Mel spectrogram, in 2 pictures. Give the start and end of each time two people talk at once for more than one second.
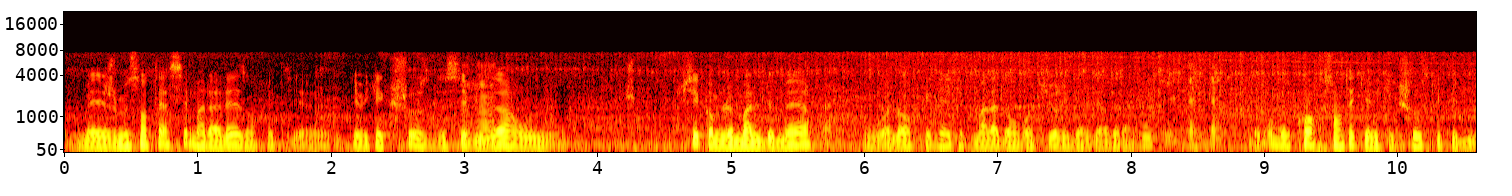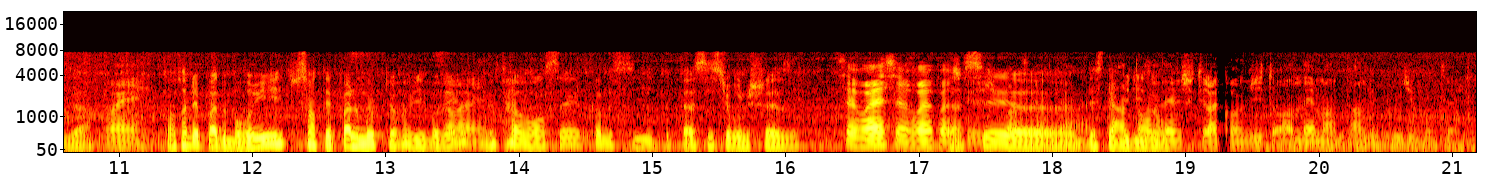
17.2-18.9

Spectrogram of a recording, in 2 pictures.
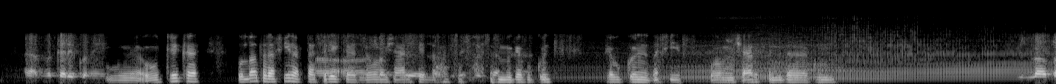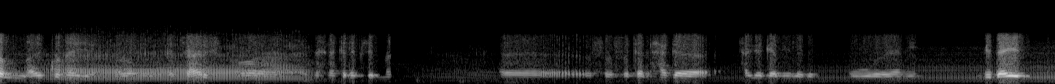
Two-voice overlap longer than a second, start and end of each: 3.1-5.0

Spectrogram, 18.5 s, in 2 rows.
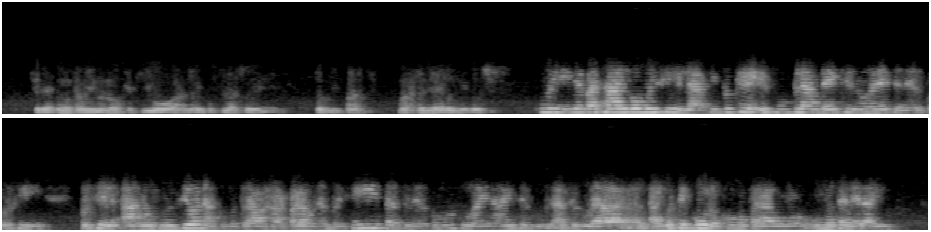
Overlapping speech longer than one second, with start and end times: none

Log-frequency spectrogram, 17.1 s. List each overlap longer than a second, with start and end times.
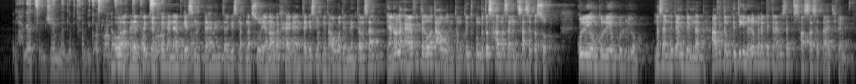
2.2-4.0

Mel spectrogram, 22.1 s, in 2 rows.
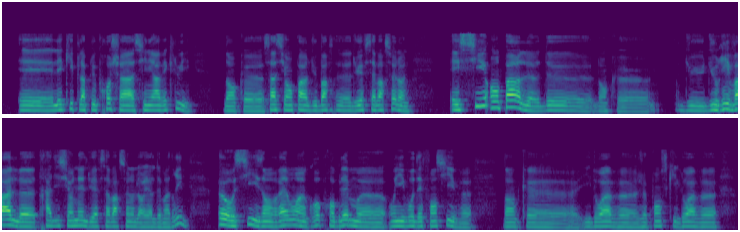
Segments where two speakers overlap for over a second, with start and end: none

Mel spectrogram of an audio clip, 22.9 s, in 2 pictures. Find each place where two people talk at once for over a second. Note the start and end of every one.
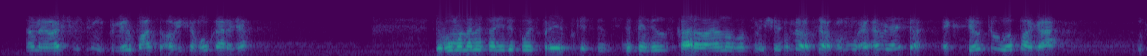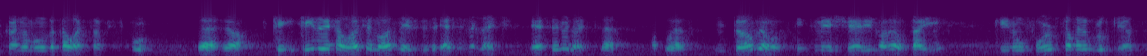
none

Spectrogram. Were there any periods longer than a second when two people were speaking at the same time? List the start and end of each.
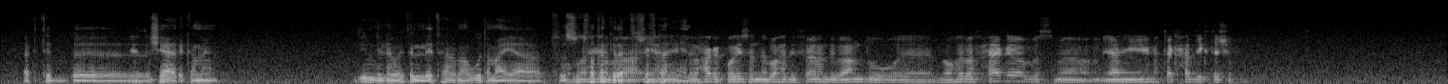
5.6-7.0

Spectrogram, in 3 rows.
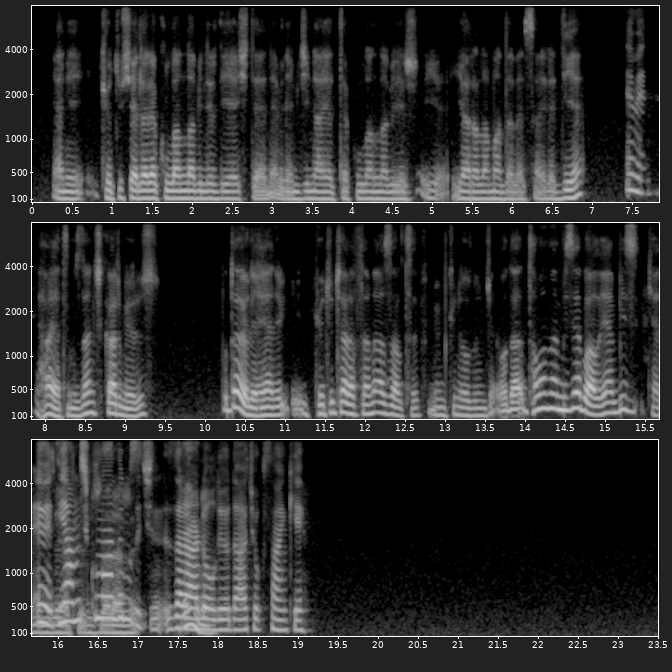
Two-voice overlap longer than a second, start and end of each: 15.7-17.0

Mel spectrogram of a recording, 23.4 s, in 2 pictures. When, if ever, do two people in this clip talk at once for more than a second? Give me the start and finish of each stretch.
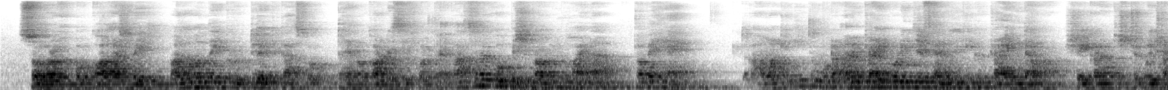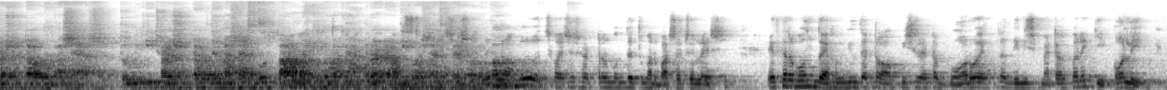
14.1-16.6

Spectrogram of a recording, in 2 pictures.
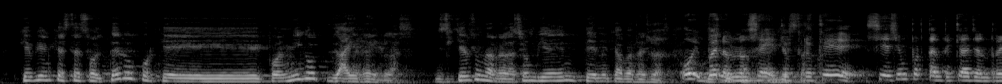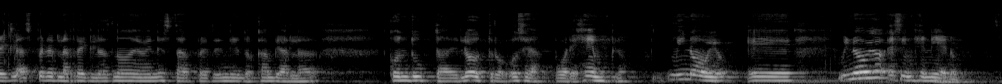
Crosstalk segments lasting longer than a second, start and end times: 7.0-8.3

